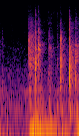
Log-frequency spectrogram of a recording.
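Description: A password is typed on a computer keyboard in a short run of about five quick, close key clicks after a brief pause, with no talking.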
